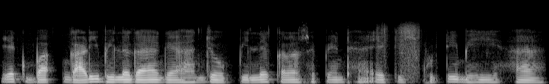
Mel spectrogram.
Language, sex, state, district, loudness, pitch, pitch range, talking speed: Hindi, male, Jharkhand, Palamu, -20 LUFS, 110 Hz, 105-110 Hz, 185 wpm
